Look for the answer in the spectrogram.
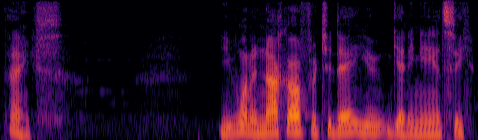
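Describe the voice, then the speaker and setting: An actor playing a nervous, guarded army veteran who works as a painter, speaking tersely and reluctantly in an audio drama. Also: male voice, a little high, a little slow, no room sound, faint music behind, close to an everyday voice. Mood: guarded, curt.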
